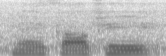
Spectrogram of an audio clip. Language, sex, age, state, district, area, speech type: Urdu, male, 30-45, Uttar Pradesh, Gautam Buddha Nagar, urban, spontaneous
